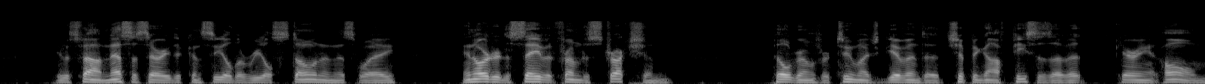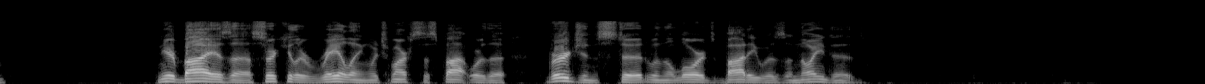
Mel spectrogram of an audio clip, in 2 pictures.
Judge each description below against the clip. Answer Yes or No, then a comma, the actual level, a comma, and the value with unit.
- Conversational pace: No, slow, 130 wpm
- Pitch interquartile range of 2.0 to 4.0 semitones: Yes, average, 3.4 semitones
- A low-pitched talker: Yes, low, 100 Hz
